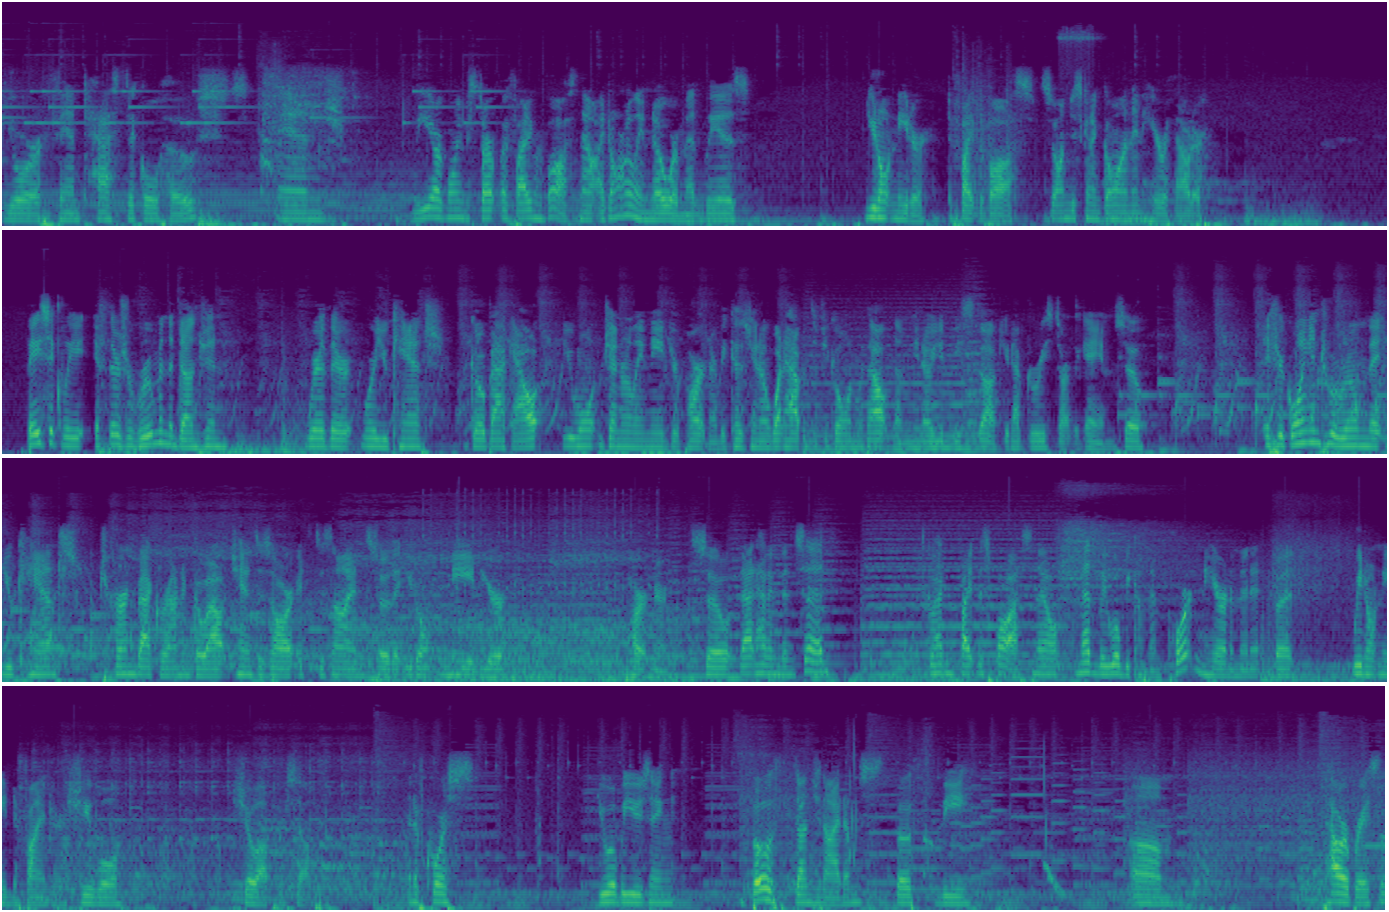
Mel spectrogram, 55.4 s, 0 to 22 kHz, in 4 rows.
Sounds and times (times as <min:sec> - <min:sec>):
Speech: 0:00.0 - 0:03.4, 0:04.1 - 0:07.5, 0:08.6 - 0:12.1, 0:14.1 - 0:16.1, 0:16.9 - 0:25.3, 0:26.5 - 0:32.8, 0:34.0 - 0:36.0, 0:36.9 - 0:40.6, 0:41.2 - 0:42.8, 0:43.9 - 0:44.7, 0:45.6 - 0:46.3, 0:47.5 - 0:48.3, 0:49.0 - 0:51.3, 0:52.8 - 0:53.4, 0:54.6 - 0:55.3
Music: 0:00.0 - 0:13.2, 0:15.0 - 0:55.3.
